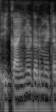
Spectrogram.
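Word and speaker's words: Echinodermata: एचिनोडर्मेटा, एचिनो, चिनचिनाहट हो रही है, वैसे इकाइनोडर्मेटा प्रोनाउंस करते हैं, लेकिन हमें प्रोनाउंसिएशन करने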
